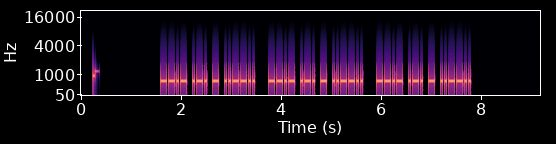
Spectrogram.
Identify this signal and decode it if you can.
Morse code, heard as a keyed tone, about 30 wpm, 700 Hz. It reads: QRT? QRT? QRT?
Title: Q-Codes Repeated 3x 30wpm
